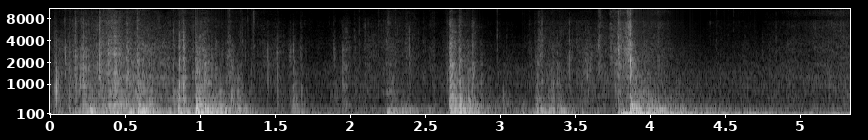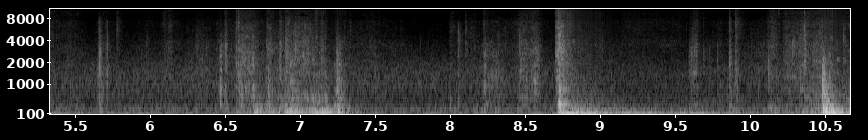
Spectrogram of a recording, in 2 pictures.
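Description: Firewood logs being lifted from a plastic cart and loaded into the firebox of an outdoor wood boiler: a series of heavy, dull wooden thunks, about six of them, a second or more apart.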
